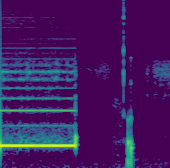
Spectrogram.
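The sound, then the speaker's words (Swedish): A telephone ringback tone sounds once as a call is placed to another person, a loud, steady electronic beep lasting about a second, then cuts off, followed by near silence and a brief muffled rustle. “Men eh, nu, vi ringer andra personen bara.”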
